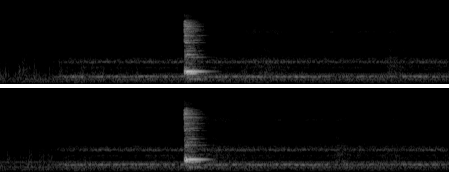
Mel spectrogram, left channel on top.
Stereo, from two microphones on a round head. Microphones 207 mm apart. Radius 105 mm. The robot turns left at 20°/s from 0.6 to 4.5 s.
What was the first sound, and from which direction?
A cowbell, 10° left (ahead or behind).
